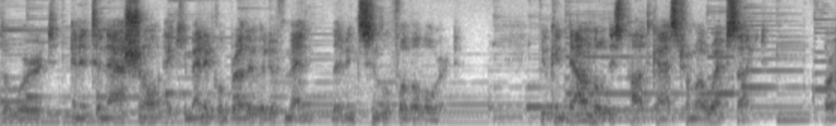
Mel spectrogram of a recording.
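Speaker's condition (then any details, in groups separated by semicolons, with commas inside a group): No condition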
